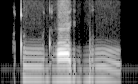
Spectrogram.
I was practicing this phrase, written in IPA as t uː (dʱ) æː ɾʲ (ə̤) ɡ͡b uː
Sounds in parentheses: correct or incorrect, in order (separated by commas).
correct, incorrect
